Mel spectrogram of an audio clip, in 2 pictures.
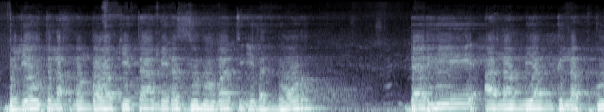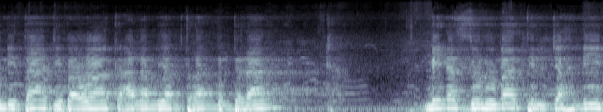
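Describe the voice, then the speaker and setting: A man's voice: mid-range voice, muffled recording. A man preaching an Islamic sermon to a gathering, addressing listeners directly in a joking manner and mixing in Arabic quotations. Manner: joking, self-deprecating, addresses the audience directly. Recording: roomy, distant, noisy live gathering recording.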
